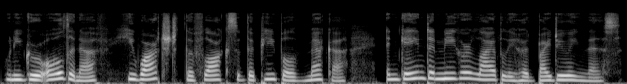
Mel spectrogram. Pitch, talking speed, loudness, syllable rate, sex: 215 Hz, 210 wpm, -17 LUFS, 5.4 syllables/s, female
